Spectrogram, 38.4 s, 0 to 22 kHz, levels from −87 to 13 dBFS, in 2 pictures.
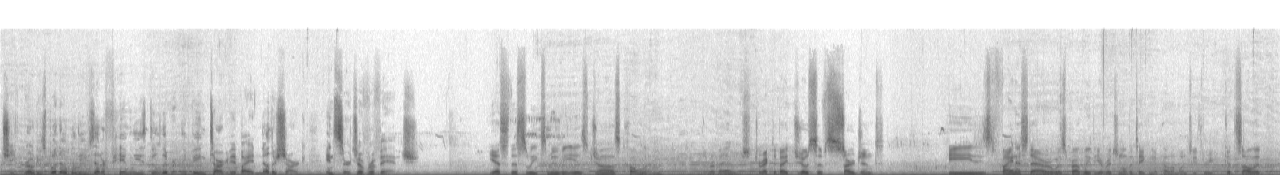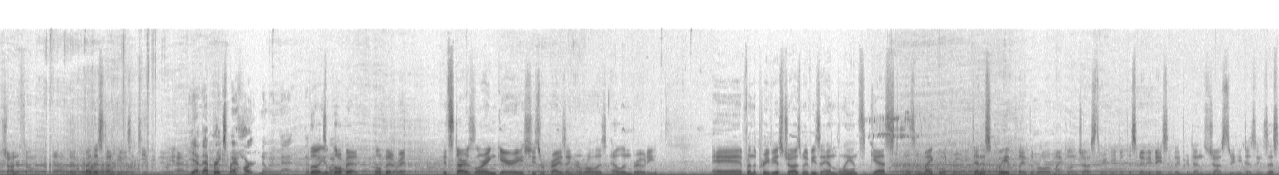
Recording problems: electrical hum; loud; throughout; 60 Hz, 8 dB below the speech

